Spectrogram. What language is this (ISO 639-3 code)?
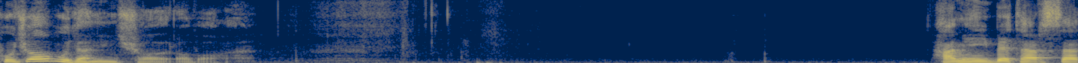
fas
